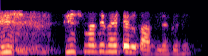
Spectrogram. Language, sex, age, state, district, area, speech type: Marathi, female, 18-30, Maharashtra, Ahmednagar, urban, conversation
